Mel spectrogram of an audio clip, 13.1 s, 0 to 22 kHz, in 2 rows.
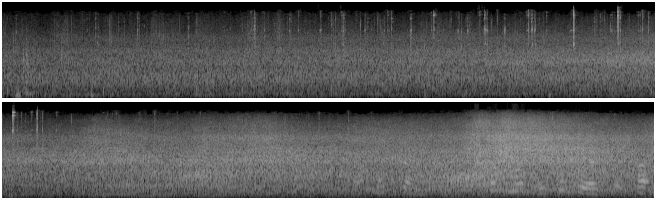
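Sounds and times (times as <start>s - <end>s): steady outdoor noise: 0.0s - 13.0s.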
